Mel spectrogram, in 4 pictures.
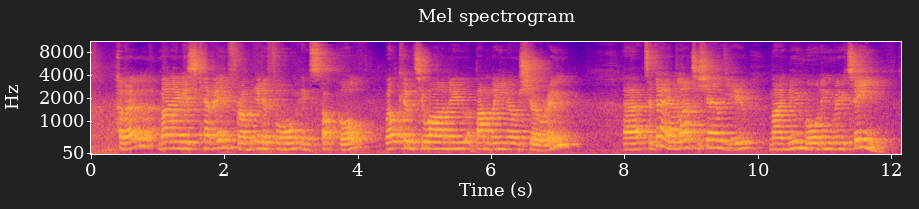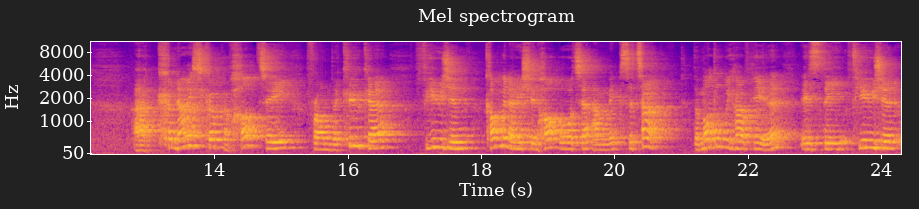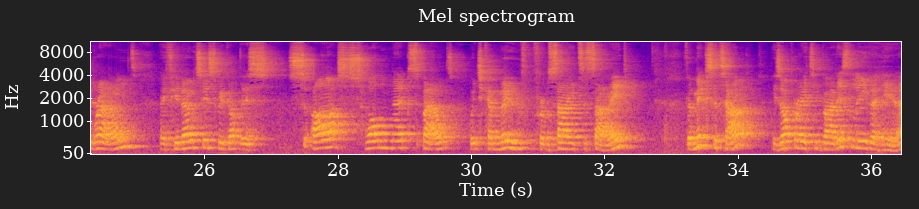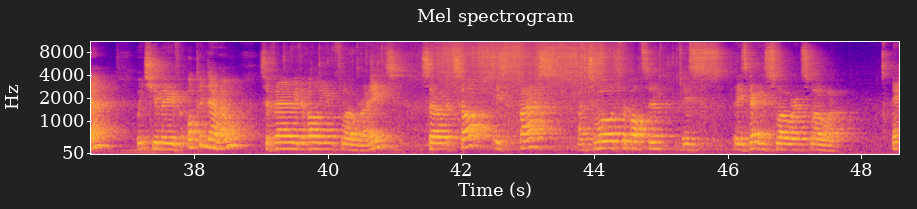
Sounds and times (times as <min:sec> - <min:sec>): Speech: 0:00.4 - 0:07.4, 0:08.0 - 0:12.1, 0:12.8 - 0:32.6, 0:33.2 - 0:48.5.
